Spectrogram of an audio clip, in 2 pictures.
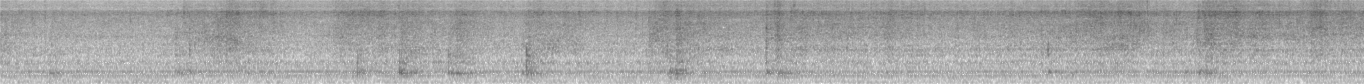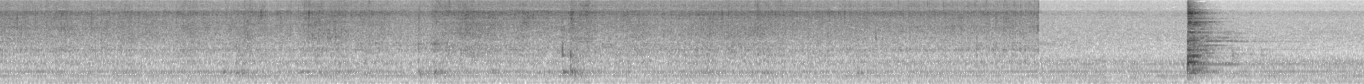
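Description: Chicken and green coconut masala paste frying in a metal pot with a steady sizzle, while a wooden spatula scrapes and knocks against the pot about once a second as it is stirred. Near the end the sizzle drops away and a steel plate put on the pot as a lid gives one sharp clank.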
